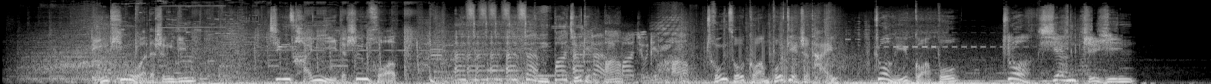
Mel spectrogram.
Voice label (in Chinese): 青春 台宣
